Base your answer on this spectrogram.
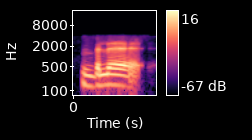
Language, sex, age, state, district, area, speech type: Odia, male, 45-60, Odisha, Nuapada, urban, conversation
